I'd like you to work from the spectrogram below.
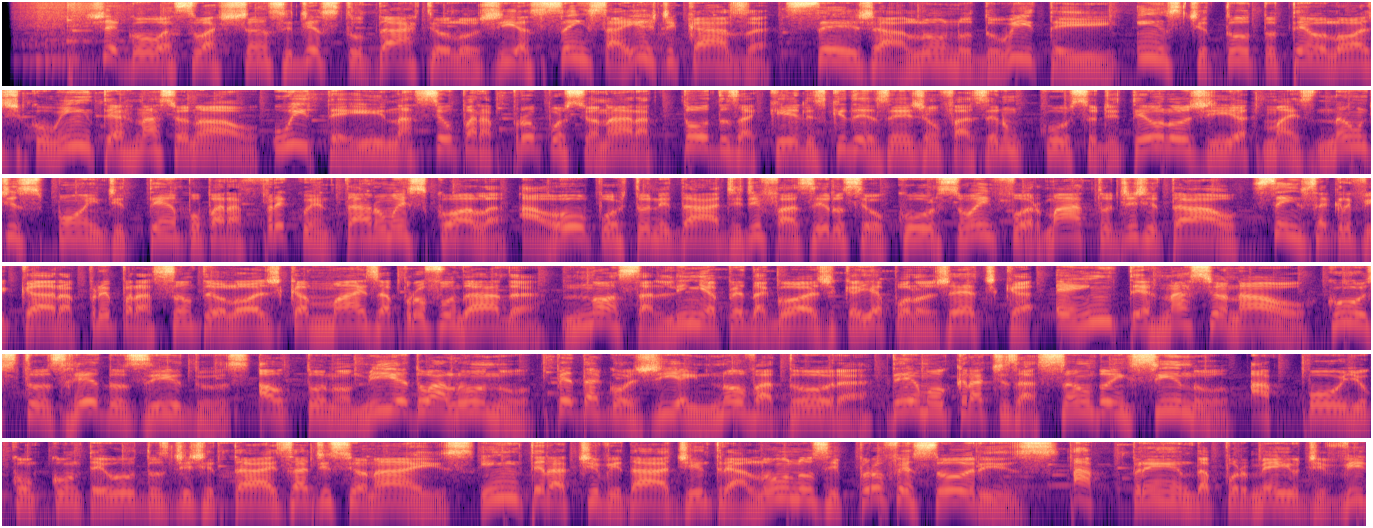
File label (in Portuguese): locutor spot; iti brasil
